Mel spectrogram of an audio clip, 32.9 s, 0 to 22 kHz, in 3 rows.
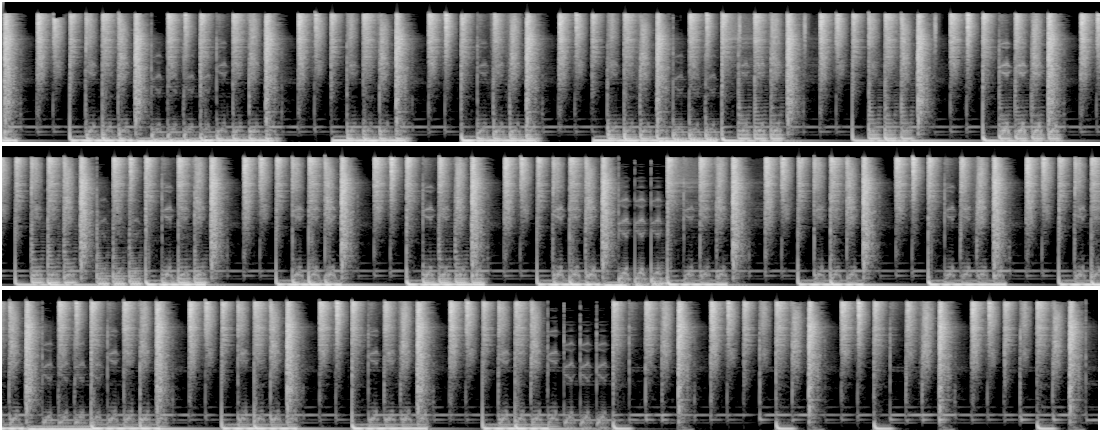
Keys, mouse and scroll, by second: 0.2 scroll up 1, 1.7 scroll down 1, 2.8 scroll up 1, 3.2 scroll down 1, 4.5-5.3 scroll up 1, 6.0 scroll down 1, 6.7 scroll down 1, 8.2-8.5 scroll up 1, 9.1-9.5 scroll up 1, 9.5 scroll down 1, 9.7-10.0 scroll up 1, 11.3 click, 13.8 middle click, 13.9 scroll up 1, 16.8 right click, 17.6 click, 20.3 scroll down 1, 23.3-32.9 drag.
